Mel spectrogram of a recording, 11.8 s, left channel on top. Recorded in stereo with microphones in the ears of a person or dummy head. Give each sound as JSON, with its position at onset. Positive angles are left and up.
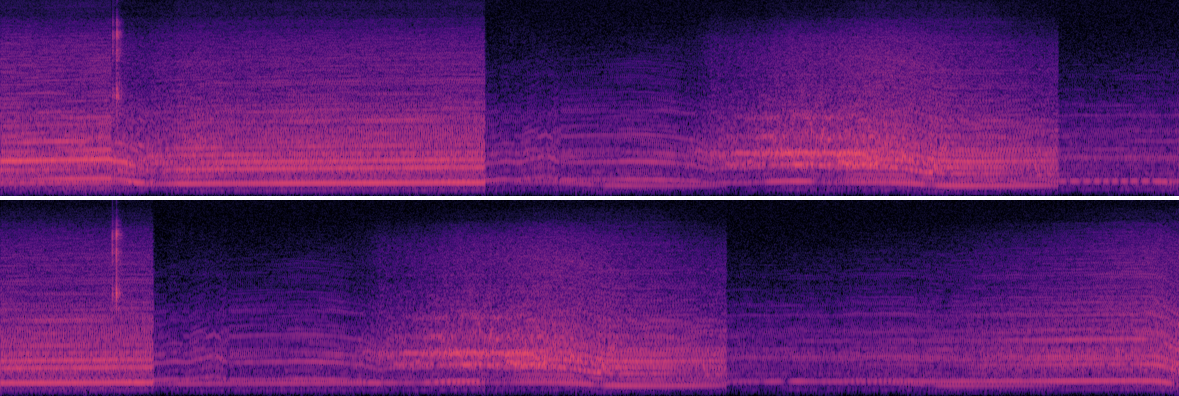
{"t": 1.1, "sound": "a finger snap", "side_deg": -45, "distance_m": 1.3}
